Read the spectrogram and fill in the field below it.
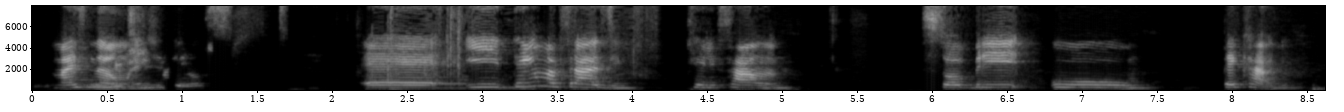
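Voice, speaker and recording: In a raised, projected voice with a bright, sharp tone, a woman speaks at a high pitch with ordinary pitch variation. Her pace is very slow, with long, frequent pauses. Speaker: youth church speaker. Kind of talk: youth Bible talk. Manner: casual, conversational.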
